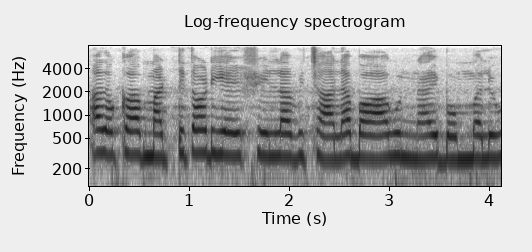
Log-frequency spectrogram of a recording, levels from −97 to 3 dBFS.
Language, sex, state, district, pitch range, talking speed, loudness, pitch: Telugu, female, Telangana, Nalgonda, 275-305 Hz, 115 wpm, -14 LUFS, 285 Hz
